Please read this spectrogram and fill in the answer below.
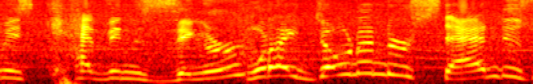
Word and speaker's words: Czinger: his name is Kevin Zinger what I don't understand is why the C is silent in the name just because I can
